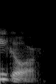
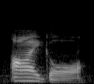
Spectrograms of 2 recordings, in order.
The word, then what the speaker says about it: Igor: You must be Igor. No, it's pronounced Igor. But they told me it was Igor. Well, they were wrong then, weren't they?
